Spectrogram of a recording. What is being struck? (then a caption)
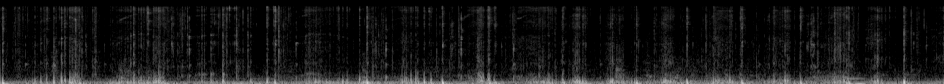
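Bar of soap. A utility knife blade shaves and carves curling chips off a solid, dry pink oval soap bar held in one hand, played back at double speed. A dense run of quick, crinkly scraping and cutting strokes rides over a steady low hum, with the sound sitting mostly in the lows and little brightness.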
